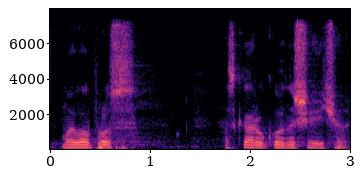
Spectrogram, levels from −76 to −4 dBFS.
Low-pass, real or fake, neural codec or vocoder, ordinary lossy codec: 7.2 kHz; real; none; none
